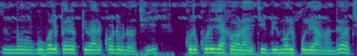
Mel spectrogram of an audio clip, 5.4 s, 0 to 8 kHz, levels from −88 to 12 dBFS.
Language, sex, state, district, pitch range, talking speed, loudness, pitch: Odia, male, Odisha, Malkangiri, 170-185 Hz, 155 wpm, -16 LUFS, 175 Hz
